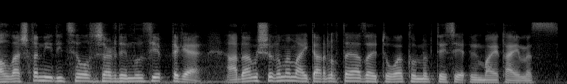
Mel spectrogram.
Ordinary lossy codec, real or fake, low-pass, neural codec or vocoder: none; fake; 7.2 kHz; codec, 16 kHz, 0.5 kbps, FunCodec, trained on LibriTTS, 25 frames a second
